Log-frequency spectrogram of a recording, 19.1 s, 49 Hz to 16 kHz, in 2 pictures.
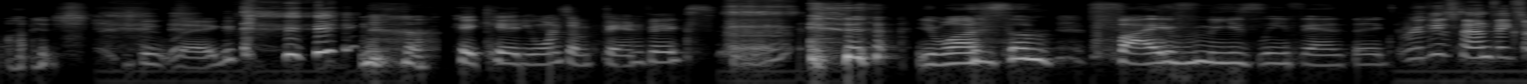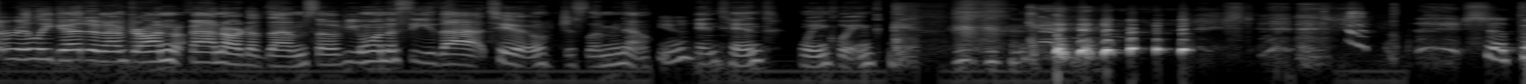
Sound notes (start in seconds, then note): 4.5 snort; 4.6 chuckle; 15.2 laughter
